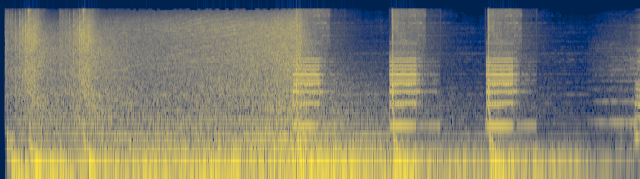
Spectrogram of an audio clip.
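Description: Cinematic trailer sound design: a deep, loud rumble with two whooshes in the first second, then three short horn-like blasts about a second apart.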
